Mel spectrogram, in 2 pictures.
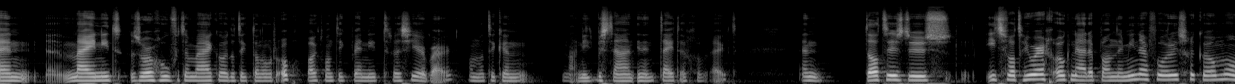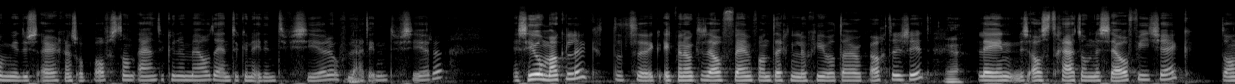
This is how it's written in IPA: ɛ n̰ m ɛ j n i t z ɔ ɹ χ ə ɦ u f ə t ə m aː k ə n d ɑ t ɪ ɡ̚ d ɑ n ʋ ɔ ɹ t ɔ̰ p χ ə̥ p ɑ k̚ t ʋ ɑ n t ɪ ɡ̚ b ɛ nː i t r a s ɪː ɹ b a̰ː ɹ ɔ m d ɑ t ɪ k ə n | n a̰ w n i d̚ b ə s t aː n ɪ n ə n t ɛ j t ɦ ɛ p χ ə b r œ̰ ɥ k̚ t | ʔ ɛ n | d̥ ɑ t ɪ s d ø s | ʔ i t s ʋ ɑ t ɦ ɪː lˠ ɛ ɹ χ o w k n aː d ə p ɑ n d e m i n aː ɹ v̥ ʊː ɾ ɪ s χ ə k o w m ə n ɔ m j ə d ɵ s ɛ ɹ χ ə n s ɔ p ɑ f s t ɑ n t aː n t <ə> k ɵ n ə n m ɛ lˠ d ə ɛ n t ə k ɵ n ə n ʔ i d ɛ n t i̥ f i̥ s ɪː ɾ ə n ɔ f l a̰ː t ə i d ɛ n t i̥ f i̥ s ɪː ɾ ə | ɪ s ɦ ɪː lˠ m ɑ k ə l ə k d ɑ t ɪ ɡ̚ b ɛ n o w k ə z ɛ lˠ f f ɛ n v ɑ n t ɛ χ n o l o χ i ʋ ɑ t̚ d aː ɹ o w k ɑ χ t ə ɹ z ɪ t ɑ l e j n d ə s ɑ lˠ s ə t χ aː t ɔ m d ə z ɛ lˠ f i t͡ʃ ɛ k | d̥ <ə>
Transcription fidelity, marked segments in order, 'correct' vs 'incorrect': correct, incorrect

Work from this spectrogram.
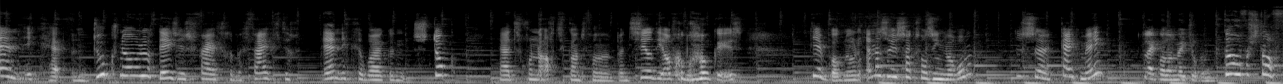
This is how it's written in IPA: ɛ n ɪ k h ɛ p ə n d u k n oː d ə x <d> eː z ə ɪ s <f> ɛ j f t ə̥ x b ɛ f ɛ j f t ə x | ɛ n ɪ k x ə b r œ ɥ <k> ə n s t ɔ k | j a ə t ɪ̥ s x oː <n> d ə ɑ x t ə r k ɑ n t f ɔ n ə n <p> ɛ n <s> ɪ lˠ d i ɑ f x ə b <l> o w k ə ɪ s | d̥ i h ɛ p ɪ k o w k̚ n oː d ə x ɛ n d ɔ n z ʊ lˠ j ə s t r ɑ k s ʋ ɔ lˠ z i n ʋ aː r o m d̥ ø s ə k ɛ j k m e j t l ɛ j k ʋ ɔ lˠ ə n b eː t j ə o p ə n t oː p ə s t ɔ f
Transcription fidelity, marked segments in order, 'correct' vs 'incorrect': correct, correct, correct, correct, correct, correct, incorrect

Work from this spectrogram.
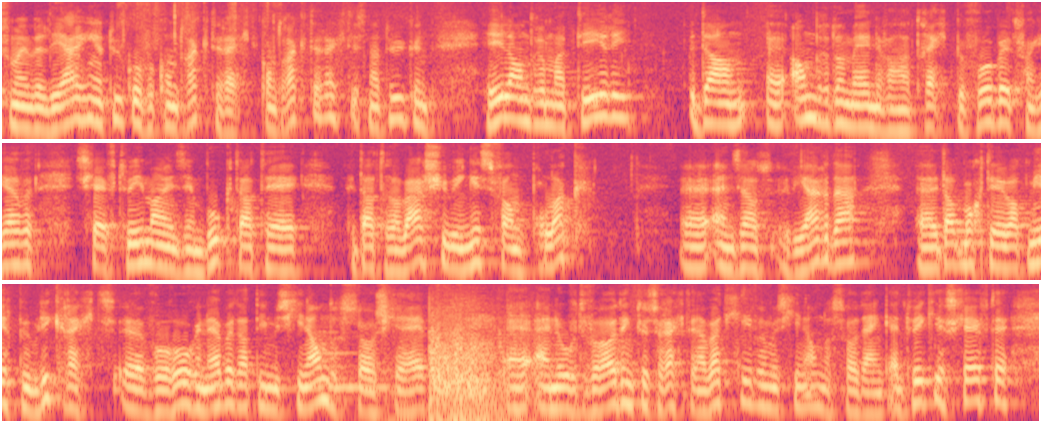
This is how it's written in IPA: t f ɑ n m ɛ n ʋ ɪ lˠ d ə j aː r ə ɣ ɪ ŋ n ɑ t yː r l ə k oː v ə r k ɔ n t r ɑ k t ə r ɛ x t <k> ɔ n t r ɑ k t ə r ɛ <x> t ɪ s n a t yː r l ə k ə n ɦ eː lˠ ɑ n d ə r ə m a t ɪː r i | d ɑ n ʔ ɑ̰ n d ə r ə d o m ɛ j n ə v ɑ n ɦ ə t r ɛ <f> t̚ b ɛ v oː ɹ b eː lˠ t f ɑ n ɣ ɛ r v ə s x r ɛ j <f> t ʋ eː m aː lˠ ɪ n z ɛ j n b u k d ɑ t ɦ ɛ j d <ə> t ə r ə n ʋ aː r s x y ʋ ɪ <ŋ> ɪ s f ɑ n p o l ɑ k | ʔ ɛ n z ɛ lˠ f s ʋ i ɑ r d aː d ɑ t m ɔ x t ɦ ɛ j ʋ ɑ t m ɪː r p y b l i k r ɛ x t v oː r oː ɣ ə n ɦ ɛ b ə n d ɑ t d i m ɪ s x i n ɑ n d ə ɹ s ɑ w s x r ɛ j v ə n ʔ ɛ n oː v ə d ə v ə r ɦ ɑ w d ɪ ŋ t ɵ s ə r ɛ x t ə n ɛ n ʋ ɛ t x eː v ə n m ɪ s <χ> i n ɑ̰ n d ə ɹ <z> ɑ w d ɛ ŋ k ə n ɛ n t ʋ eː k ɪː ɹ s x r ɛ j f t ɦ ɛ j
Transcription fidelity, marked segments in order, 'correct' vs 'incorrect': correct, correct, incorrect, correct, incorrect, correct, incorrect, incorrect

